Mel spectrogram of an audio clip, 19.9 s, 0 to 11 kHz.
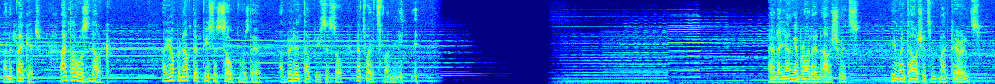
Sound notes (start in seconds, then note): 7.8 chuckling; 11.0 soft dramatic music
